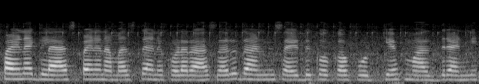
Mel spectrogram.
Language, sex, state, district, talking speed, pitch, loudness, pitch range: Telugu, female, Andhra Pradesh, Sri Satya Sai, 200 wpm, 220 Hz, -19 LUFS, 215-230 Hz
